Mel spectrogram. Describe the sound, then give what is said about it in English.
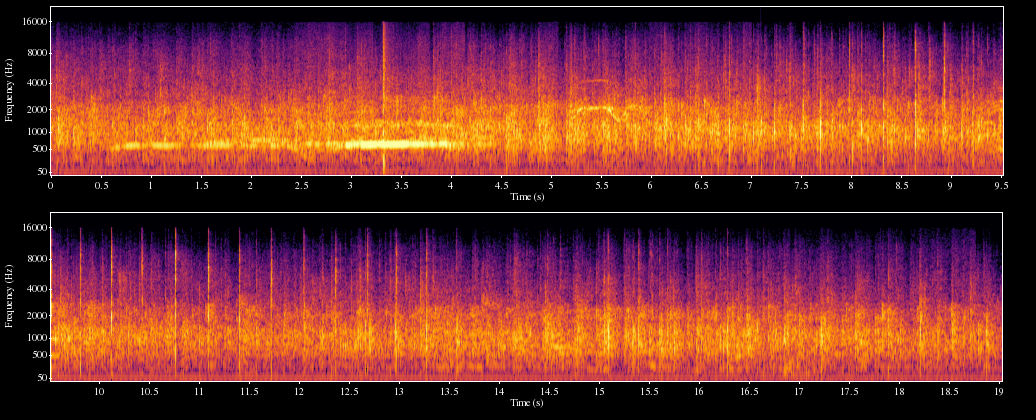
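A worship service audience applauds steadily for nearly twenty seconds in thanksgiving for people coming to the front to receive their pens, a dense wash of many hands clapping at an even loudness, with a brief higher tone sounding early on. “And now, let's give these folks an applause that expresses our thanksgiving for them.”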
